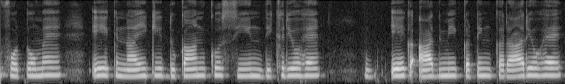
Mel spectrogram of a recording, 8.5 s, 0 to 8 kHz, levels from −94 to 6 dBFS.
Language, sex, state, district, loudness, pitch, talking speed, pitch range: Marwari, female, Rajasthan, Nagaur, -19 LUFS, 210 Hz, 115 wpm, 200-215 Hz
